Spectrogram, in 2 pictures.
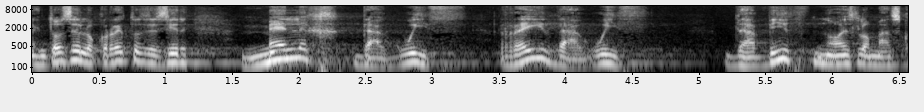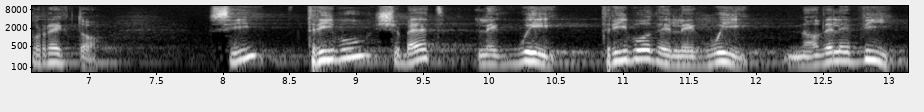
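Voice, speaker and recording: A man preaching a teaching sermon to a congregation, stressing and repeating key points and asking his listeners questions. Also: medium pitch. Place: congregation hall. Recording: long hall reverb.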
